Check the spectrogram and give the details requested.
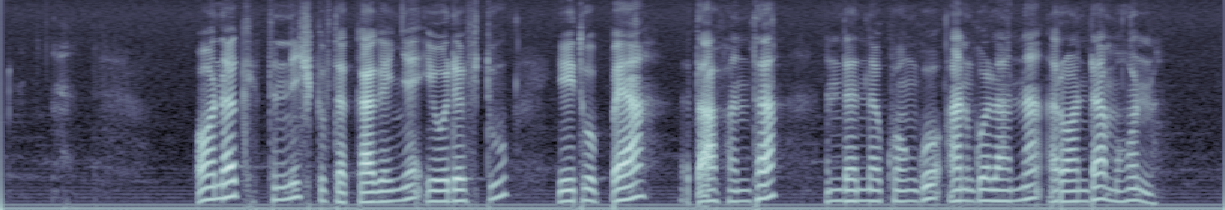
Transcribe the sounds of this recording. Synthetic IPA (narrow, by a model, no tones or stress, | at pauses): ʔo̞nəɡt̪ʰɨnːɨʃkʰɨft̪ʰət̪kːʰaɡəɲːəjʔɛwɔd̪əfi̥t̪ʰu | jɛit̪ʰjo̞pʼja | ʔɨt̪ʼa̰fənt̪ʰa | ʔɨnd̪ənːəkʰo̞ŋɡo̞ʔaŋɡo̞lanːaʔɨ̰ɾwand̪aməɦo̞nːəw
